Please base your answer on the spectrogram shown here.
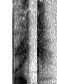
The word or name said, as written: BRIKKERNES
